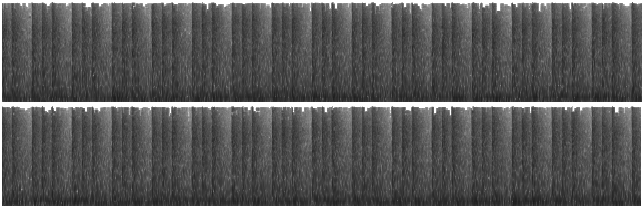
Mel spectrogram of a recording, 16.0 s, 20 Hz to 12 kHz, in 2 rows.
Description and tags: industrie trom 1
loud, screaming, synthetic tekno shit.
loop, techno, tekno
